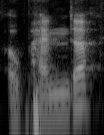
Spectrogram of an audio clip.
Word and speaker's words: Openda: So there was one that was doing the rounds on Saturday when I was doing the live stream of Lois Openda, I think is how you say him, from RB Leipzig, which it's a striker.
